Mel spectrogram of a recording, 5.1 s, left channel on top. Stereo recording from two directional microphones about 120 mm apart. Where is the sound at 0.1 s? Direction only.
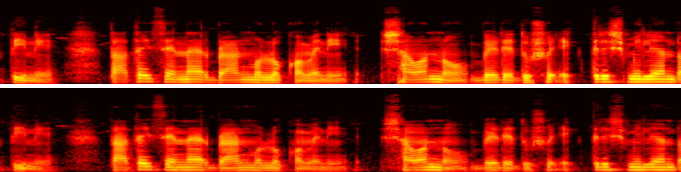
40° left (ahead or behind).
